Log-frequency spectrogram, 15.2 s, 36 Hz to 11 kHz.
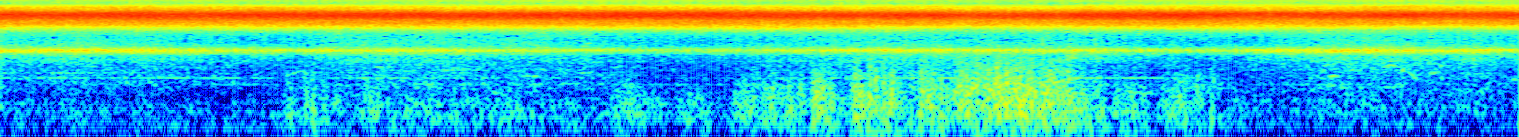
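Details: Many cicadas in Middlesex County, New Jersey, June 2013, keep up a loud continuous shrill buzzing and an underlying lower drone. Low rustling or handling noise swells in the middle of the recording.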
